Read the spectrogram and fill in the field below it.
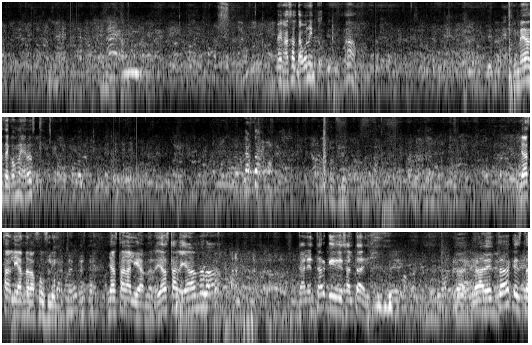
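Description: A crowd of men chatters and shouts outdoors in an open arena.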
